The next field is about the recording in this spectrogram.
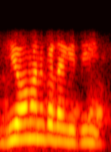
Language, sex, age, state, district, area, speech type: Odia, male, 18-30, Odisha, Sambalpur, rural, conversation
